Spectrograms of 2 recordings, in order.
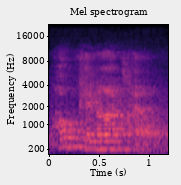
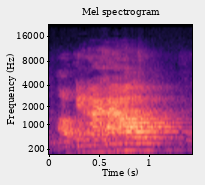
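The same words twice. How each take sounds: First: The voice falls at the end. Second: The voice rises at the end. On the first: The speaker calls it right. "How goes up, help goes down" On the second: The speaker calls it wrong. "You don't say, ... that would be quite rude"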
